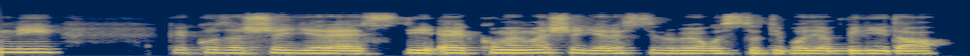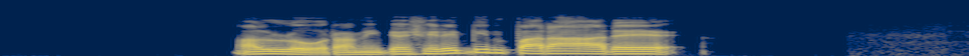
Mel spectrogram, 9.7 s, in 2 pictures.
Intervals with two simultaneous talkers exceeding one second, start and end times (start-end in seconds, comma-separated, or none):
none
